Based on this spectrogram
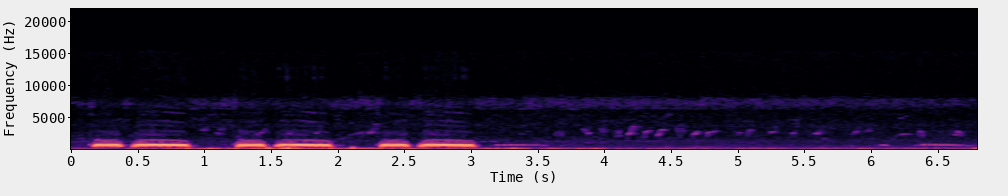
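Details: Spotted dove calling during the luring of wild doves; three pairs of low, hoarse coos within three seconds, each pair a short note then a longer rolling one, followed by quiet with a faint low rumble.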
